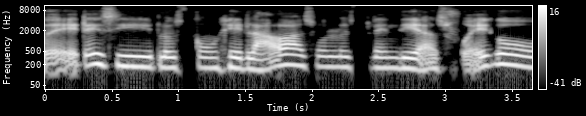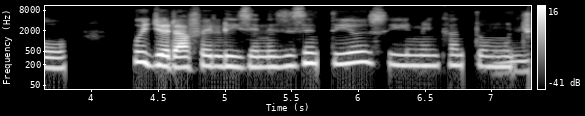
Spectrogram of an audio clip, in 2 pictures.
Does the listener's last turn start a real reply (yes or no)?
yes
